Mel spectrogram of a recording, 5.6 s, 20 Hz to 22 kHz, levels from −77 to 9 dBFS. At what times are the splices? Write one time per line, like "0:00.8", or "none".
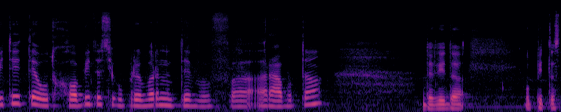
0:04.2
